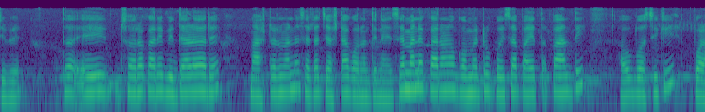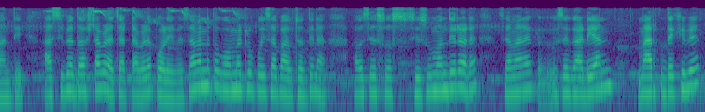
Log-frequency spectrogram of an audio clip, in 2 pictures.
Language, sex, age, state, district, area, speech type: Odia, female, 18-30, Odisha, Mayurbhanj, rural, spontaneous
